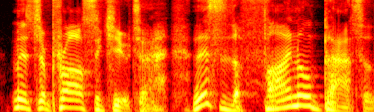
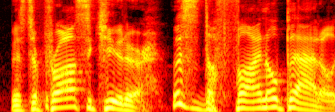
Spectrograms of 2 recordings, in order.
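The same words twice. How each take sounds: First: It is spoken in a put-on British accent. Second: It is spoken without a British accent. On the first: "I make him British" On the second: "And then just take out the British"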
